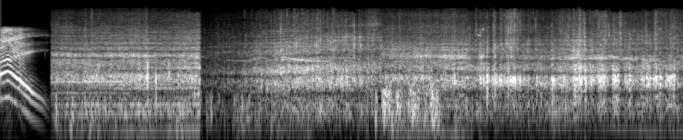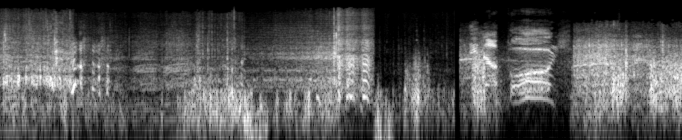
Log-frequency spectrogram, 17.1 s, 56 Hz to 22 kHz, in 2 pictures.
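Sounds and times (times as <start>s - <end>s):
moped engine revving: 0.6s - 13.6s
stones rattling under wheel: 3.3s - 9.5s.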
